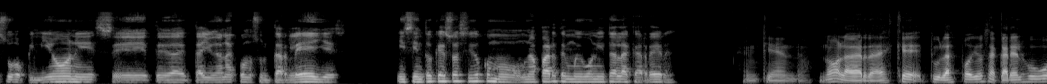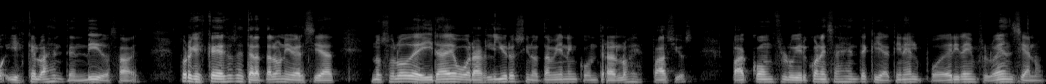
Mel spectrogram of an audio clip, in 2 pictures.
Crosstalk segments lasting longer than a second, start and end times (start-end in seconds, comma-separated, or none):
none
